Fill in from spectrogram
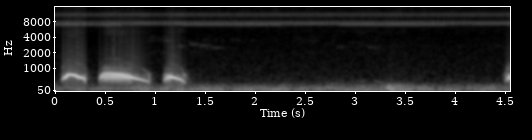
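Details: Spotted dove used as a lure call for attracting birds. One three-note cooing phrase with a long descending middle coo, then quiet with low rumble, and the start of the next phrase at the end.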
